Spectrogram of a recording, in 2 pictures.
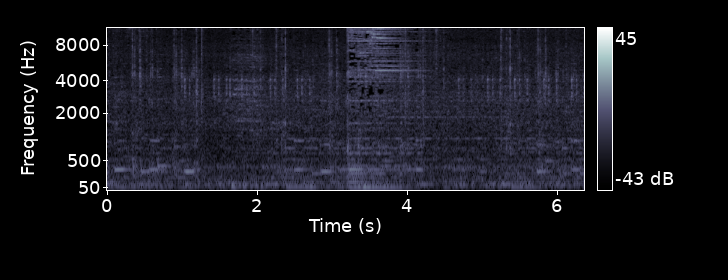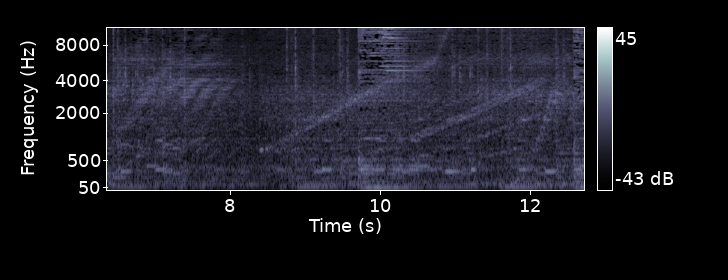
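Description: Catch the Big One 2 slot machine playing its electronic reel-spin sounds, a melody of short stepped notes repeating spin after spin. About two thirds of the way through come rising sweeping tones, and short noisy bursts come twice, a few seconds in and near the end.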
